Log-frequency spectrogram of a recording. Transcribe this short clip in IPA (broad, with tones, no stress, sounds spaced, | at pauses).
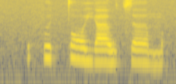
f ɵ˨˥ t̚ t̪ ɔː˨˩ j aː˨˩ w t͡s ɐ˨˩ m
